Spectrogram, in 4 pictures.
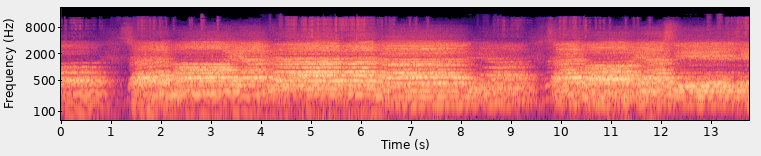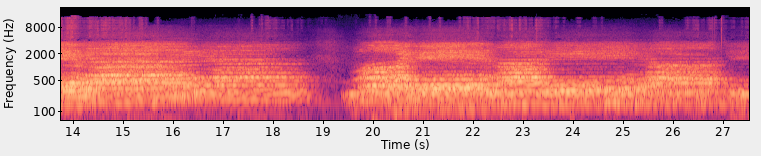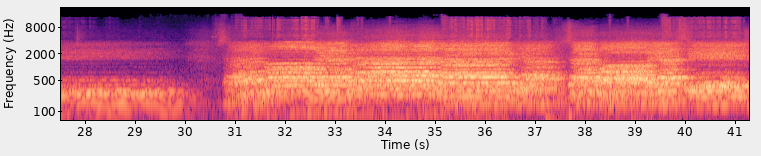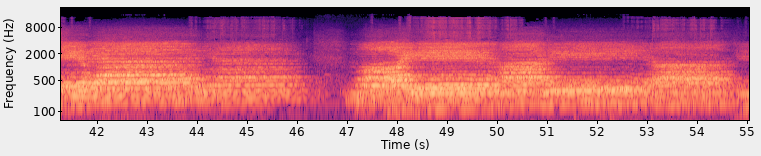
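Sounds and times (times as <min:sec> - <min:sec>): male choir singing: 0:00.0 - 0:55.0.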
